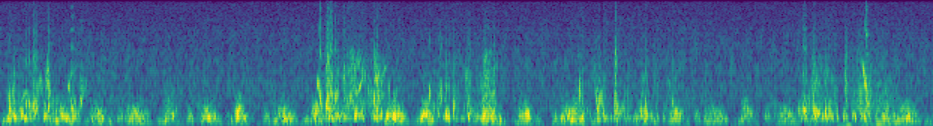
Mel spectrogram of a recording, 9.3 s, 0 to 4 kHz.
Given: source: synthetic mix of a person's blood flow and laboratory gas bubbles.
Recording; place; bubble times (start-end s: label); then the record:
Doppler ultrasound of blood flow; precordium
0.05-0.61 s: bubbles
0.66-0.88 s: bubbles
3.14-4.00 s: bubbles
4.26-4.98 s: bubbles
5.71-6.31 s: bubbles
6.38-6.83 s: bubbles
7.96-8.88 s: bubbles
From the record:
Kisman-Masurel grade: 332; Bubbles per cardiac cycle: rolling drumbeat, 9 or more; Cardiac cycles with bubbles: 50 to 99%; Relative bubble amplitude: moderate (0.250 to 0.450); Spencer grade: 3 (all of the cardiac periods contain showers or single bubble signals, but not dominating or overriding the cardiac motion signals); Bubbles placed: anywhere in the cardiac cycle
